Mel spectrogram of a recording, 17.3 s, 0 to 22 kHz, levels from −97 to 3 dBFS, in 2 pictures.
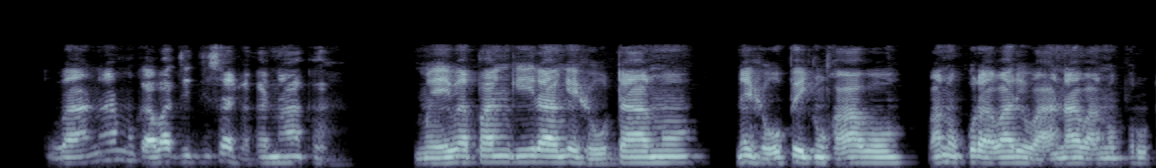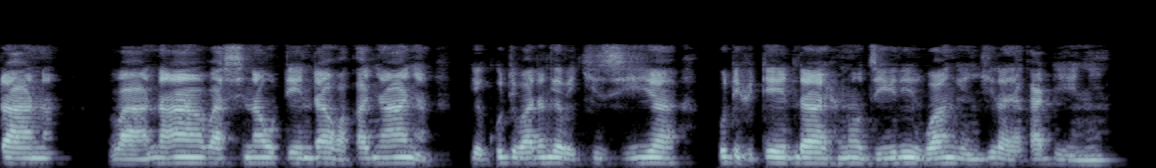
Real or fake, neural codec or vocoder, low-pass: real; none; 7.2 kHz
